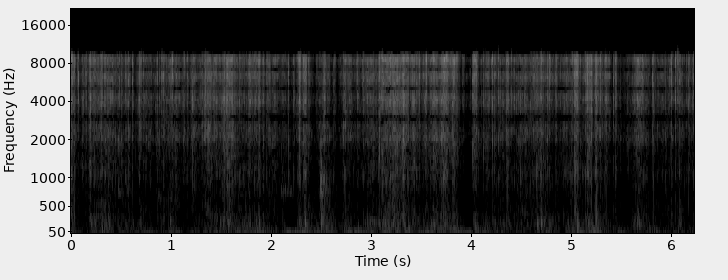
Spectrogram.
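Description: Fingertips and nails scratch and pluck the bristles of a round bristle hair brush with an orange wooden core. The result is a steady, dense, bright crinkling and crackling texture with quick rustling bursts and little low end.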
